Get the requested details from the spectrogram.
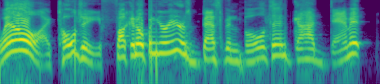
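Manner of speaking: playacted fake angry rant, cursing for show. Telling off someone who doubted the films would arrive: mock angry. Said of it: "Jason's the angry one today".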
